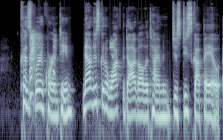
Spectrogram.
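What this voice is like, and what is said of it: Usual voice. Nothing is said of it.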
